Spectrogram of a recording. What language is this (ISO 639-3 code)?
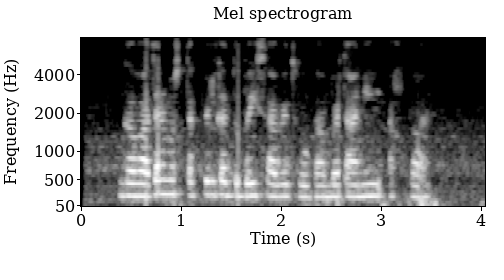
urd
